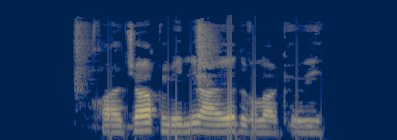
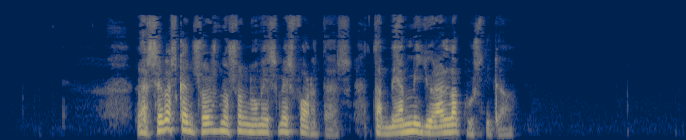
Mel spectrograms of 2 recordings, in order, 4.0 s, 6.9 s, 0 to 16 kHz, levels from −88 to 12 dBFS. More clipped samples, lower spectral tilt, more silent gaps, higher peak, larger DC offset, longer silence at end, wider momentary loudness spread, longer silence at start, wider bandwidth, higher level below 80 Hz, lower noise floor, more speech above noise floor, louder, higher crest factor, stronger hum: neither; second, -3 dB/octave vs -6.5 dB/octave; neither; second, -6 dBFS vs -2 dBFS; neither; second, 0.75 s vs 1.75 s; about the same, 18 LU vs 19 LU; second, 0.75 s vs 1.4 s; about the same, 11 kHz vs 11.5 kHz; about the same, -64 dBFS vs -64 dBFS; first, under -90 dBFS vs -78 dBFS; first, over 65 dB vs 57 dB; second, -25 LUFS vs -20 LUFS; about the same, 20 dB vs 20 dB; neither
